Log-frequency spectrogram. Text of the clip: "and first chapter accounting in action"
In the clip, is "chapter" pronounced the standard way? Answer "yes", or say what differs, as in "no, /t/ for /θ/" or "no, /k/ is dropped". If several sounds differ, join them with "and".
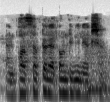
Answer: no, /s/ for /tʃ/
